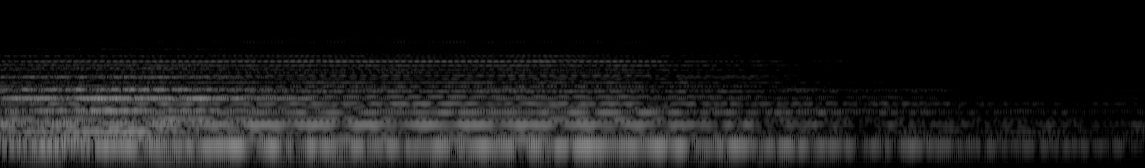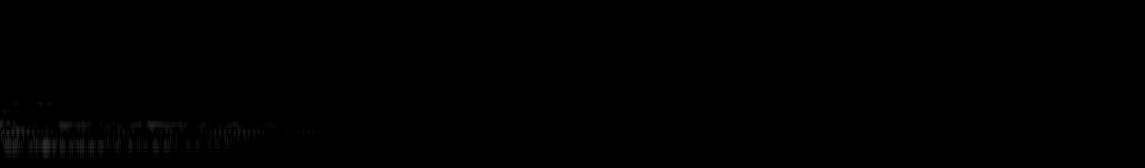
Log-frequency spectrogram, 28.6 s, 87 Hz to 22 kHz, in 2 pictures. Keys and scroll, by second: 0.0-0.9 typing, 2.7-3.5 typing, 10.1-10.9 typing, 13.2-13.9 typing, 14.3 Return, 17.3 q, 23.5 a, 26.9 ctrl+k.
